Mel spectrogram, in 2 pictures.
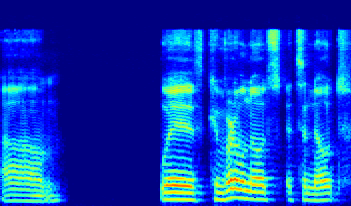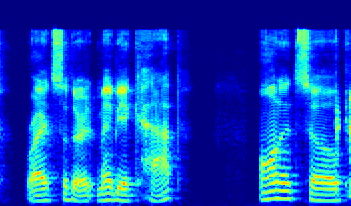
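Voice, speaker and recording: Speech unfolds at a fairly slow pace. Its tone is dark and mellow. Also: man. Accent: non-native. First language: not English. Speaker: startup CEO. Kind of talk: panel discussion.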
